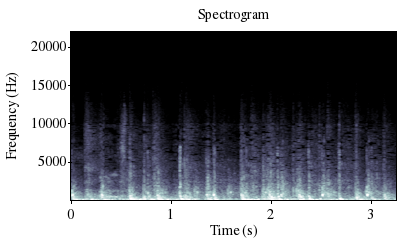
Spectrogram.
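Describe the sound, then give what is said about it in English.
Members of parliament bang on their desks in the chamber, making a dense, loud patter of overlapping thumps and knocks. The rattle continues steadily for the whole stretch. “PLP members of parliament banged on their desks as Prime Minister Philip Davis announced in parliament that preliminary data showed April 2025 in a $135 million surplus.”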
